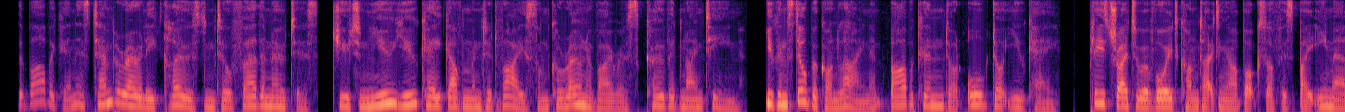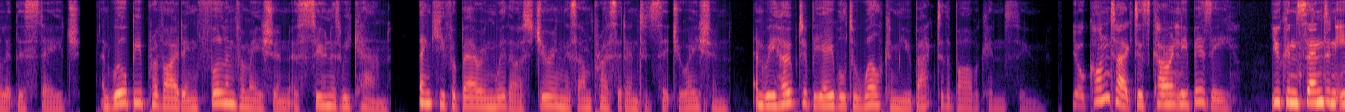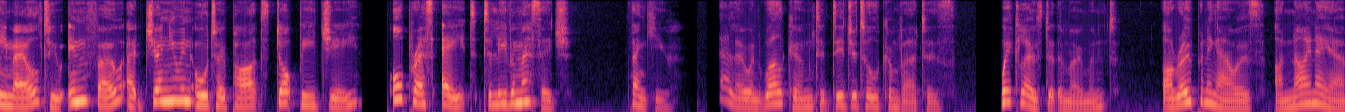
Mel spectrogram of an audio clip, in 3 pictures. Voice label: female English ivr compilation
